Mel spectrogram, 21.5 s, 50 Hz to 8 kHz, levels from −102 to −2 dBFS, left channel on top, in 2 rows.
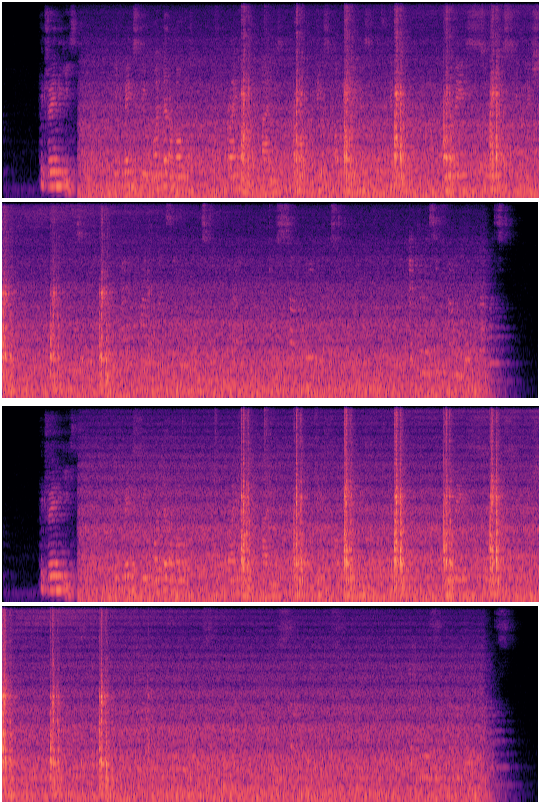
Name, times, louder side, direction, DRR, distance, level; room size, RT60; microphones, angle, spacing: voice 1, 0.7-1.6 2.2-8.1 8.8-10.9, left 1 dB, 15° left, 2.4 m, -40 dB
sound 1, 1.5-20.4, equal, 90° right, 8.0 m, -37 dB
sound 2, 3.2-3.8 4.2-4.4 4.7-5.4 5.7-6.5 6.8-9.4 9.7-10.3 10.7-11.3 11.6-12.2 12.6-13.2 13.6-13.7, right 4 dB, 70° right, 2.3 m, -30 dB
voice 2, 12.1-18.1 18.8-20.9, left 2 dB, 40° left, 4.6 m, -47 dB
23.0 x 20.5 x 7.0 m
head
